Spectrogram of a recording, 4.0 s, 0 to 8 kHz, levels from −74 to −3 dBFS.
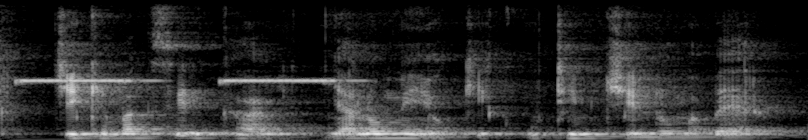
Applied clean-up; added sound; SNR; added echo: none; Alarm; 5 dB; reverberation time 0.8 s.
